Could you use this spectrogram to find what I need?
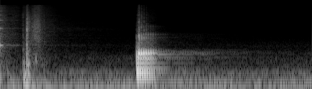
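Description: A short game buzzer sounds once.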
